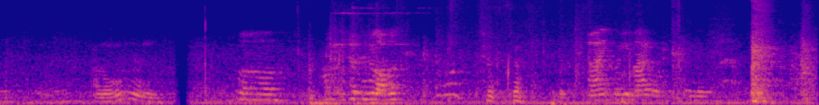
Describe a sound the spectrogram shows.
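An elderly man talks nearby.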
